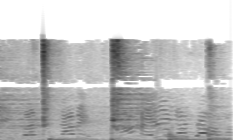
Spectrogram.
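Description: Procession percussion troupe's hand drums and cymbals being struck, a pitched low drum sound with sharp strikes, beginning soon after the start, over children's voices.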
